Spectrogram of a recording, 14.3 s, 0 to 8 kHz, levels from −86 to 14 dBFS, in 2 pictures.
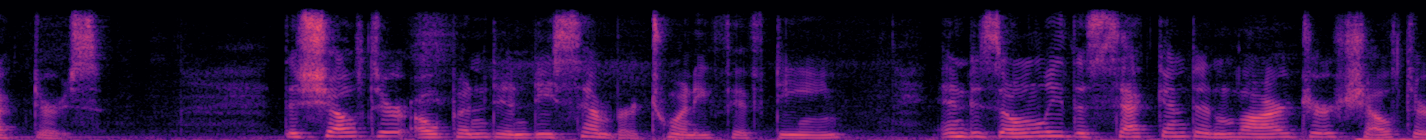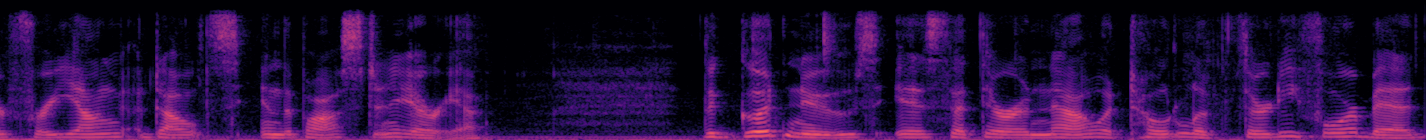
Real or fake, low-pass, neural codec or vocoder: real; 7.2 kHz; none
